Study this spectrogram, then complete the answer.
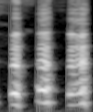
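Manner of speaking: tickled run of laughter; laughing. Real, not acted. Host after mimicking friend's accent, tickled laughter. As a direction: laugh at your own mimicry.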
